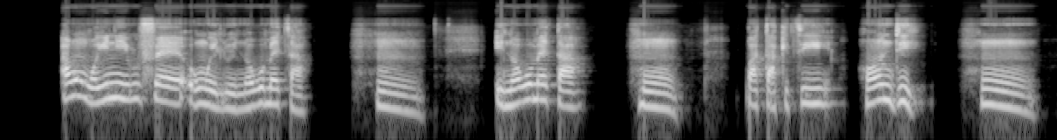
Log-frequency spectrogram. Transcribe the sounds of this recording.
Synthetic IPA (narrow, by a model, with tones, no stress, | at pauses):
a˦wɔ˦˨wɔ˨ji˦ni˦ɾu˦fɛ˦o˦ŋʷ˨e˨lu˨e˨no˨˦wo˦me˦ta˨ | h̩˨ | e˨n˨o˨˦wo˦mɛ˦ta˦ | hu˨ | k͡pa˨ta˨ki˨ti˦ | hɔ˦n̩˦di˦ | hu˦˨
